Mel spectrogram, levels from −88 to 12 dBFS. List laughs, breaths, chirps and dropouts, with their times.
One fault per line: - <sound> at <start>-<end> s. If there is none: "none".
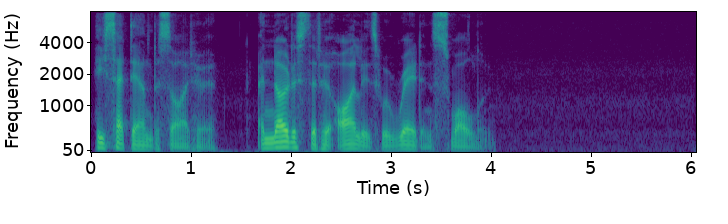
none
